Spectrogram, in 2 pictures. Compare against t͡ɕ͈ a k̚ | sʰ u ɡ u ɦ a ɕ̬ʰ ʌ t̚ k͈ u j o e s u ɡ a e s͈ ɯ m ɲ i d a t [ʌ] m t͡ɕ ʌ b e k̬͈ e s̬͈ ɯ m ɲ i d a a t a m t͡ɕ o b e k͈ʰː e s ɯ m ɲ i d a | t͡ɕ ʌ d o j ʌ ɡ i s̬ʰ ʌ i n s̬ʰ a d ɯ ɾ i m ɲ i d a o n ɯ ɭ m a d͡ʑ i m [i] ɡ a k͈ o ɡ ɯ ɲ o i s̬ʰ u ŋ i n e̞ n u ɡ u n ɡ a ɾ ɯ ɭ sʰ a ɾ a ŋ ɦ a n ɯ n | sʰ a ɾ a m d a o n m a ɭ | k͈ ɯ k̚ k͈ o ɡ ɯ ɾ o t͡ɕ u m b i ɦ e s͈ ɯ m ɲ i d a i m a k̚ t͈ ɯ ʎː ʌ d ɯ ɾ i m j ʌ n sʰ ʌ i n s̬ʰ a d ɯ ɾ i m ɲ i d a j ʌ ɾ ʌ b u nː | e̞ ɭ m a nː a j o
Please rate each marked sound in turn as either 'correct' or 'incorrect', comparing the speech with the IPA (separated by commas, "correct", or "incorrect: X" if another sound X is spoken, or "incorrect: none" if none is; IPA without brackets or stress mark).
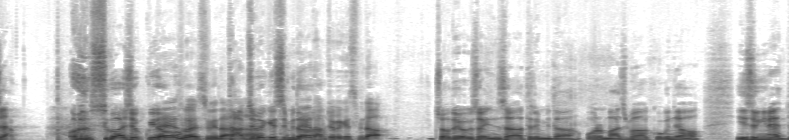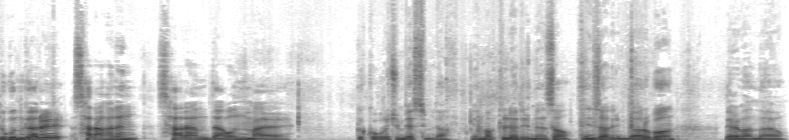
incorrect: a, incorrect: a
